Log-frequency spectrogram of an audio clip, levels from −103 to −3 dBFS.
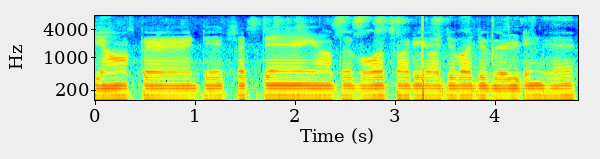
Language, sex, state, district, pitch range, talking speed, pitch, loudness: Hindi, male, Uttar Pradesh, Jyotiba Phule Nagar, 120-125 Hz, 150 wpm, 125 Hz, -30 LUFS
